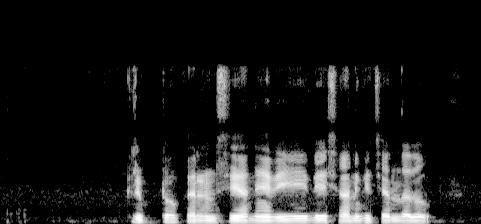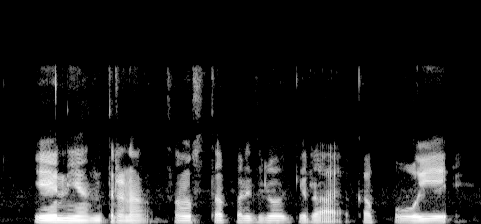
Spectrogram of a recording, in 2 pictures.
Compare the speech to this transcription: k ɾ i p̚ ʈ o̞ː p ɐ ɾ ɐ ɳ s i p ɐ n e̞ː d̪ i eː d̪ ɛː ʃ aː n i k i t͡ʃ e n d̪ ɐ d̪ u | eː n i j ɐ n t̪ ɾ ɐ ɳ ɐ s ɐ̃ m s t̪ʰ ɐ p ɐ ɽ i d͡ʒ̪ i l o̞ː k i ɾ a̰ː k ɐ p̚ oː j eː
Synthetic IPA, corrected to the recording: k ɾ i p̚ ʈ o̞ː k ɐ ɾ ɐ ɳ s i ɐ n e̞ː d̪ i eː d̪ ɛː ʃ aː n i k i t͡ʃ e n d̪ ɐ d̪ u | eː n i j ɐ n t̪ ɾ ɐ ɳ ɐ s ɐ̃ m s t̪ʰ ɐ p ɐ ɾ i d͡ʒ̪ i l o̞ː k i ɾ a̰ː k ɐ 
